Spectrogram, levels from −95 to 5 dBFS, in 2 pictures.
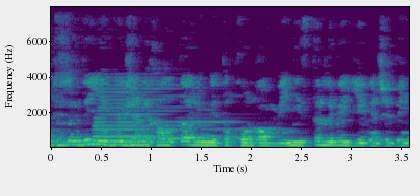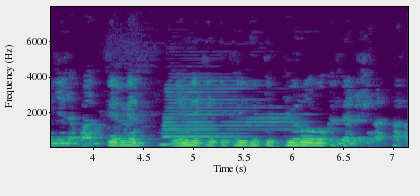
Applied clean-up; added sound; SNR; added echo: classical method WPE with log-MMSE.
